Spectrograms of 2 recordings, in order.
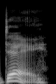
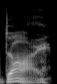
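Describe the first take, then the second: First: Said in the usual way. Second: "die." as the Australian way of saying day, vowel opened to "eye"; Australian-style vowel. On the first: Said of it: "they might say a word like day". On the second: Shown as a demonstration. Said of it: "sounds a little more like".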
